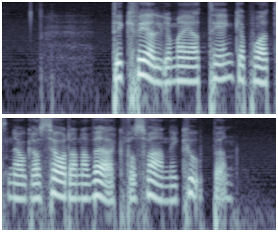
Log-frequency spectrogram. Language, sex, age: Swedish, female, 38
